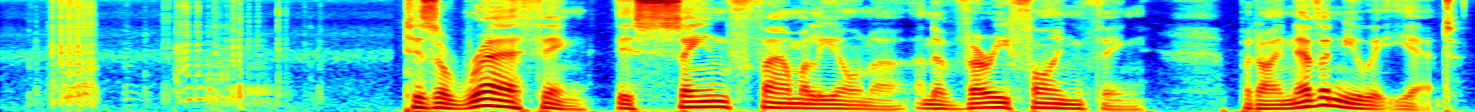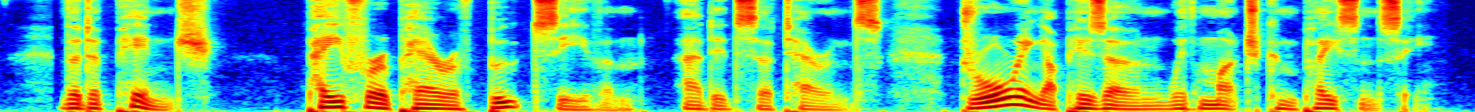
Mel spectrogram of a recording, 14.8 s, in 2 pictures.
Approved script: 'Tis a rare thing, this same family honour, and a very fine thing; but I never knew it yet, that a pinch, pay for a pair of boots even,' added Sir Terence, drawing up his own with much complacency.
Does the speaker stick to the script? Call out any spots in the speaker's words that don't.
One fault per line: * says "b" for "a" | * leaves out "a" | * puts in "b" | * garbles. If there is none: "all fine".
all fine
